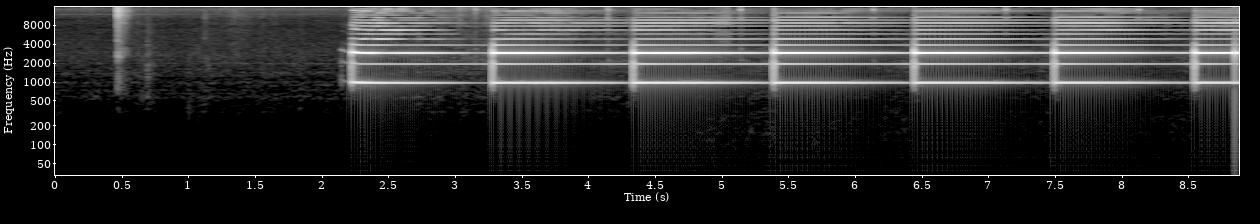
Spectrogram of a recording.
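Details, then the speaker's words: Second Edwards EST 757-5A-CS Integrity chime strobe, mounting plate left on; clear high-pitched chime about once a second, evenly decaying, no rasp; higher pitch and healthier than the owner's other unit; normal. "this one has a very high pitch, and it sounds a little bit healthier than my other Edwards Integrity Chime Strobe."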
